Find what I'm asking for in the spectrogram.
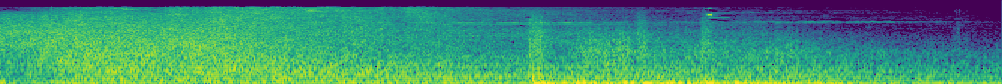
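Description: Mech weapons firing in the BattleTech video game give a dense, roaring barrage like artillery, then a heavier booming thump lands partway through with rumbling impacts trailing after.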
